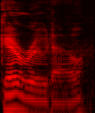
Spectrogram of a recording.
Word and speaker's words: Gerudo: kuru though and I know it's actually officially pronounced Gerudo but I pronounce it Gerudo so see ya and this is actually this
